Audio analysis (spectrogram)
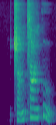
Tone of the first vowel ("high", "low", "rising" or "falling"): rising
